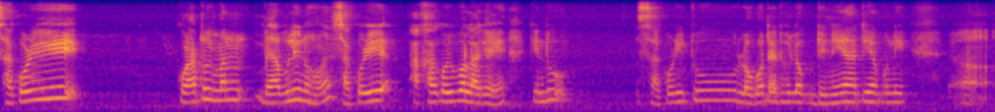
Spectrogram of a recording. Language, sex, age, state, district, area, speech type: Assamese, male, 18-30, Assam, Sivasagar, rural, spontaneous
